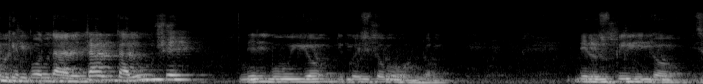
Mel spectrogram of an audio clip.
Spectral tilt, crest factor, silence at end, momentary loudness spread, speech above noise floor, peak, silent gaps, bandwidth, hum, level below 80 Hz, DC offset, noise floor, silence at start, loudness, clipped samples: -7.5 dB/octave; 14 dB; 0 s; 10 LU; 27 dB; -12 dBFS; none; 12 kHz; none; -48 dBFS; under 0.1%; -52 dBFS; 0 s; -26 LUFS; under 0.1%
